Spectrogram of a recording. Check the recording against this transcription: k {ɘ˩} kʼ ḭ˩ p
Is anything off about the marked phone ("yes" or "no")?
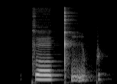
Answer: yes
